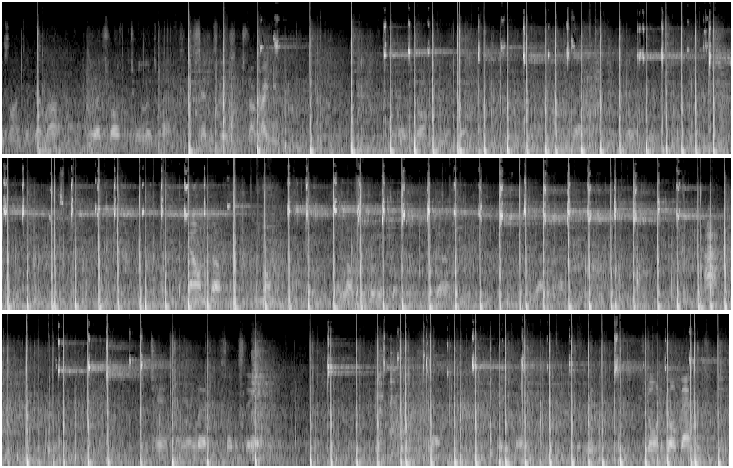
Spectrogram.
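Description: Basketballs dribbled hard on a hardwood court: a fast, even run of sharp bounces, about three to four a second, starting a couple of seconds in.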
